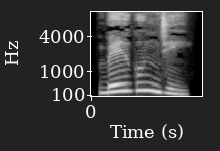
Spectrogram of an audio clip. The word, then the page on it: ಬೆಳ್ಗುಂಜಿ: kannada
